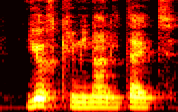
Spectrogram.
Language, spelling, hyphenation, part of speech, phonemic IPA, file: Dutch, jeugdcriminaliteit, jeugd‧cri‧mi‧na‧li‧teit, noun, /ˈjøːxt.kri.mi.naː.liˌtɛi̯t/, Nl-jeugdcriminaliteit.ogg
- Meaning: youth crime (crime perpetrated by minors)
